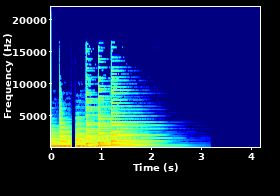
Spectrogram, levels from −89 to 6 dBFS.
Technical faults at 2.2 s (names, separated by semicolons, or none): none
